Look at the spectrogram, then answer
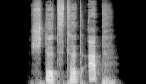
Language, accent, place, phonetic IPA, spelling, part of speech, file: German, Germany, Berlin, [ˌʃtʏt͡stət ˈap], stütztet ab, verb, De-stütztet ab.ogg
- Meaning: inflection of abstützen: 1. second-person plural preterite 2. second-person plural subjunctive II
